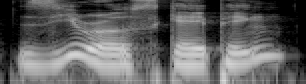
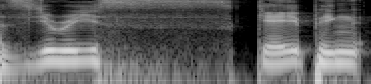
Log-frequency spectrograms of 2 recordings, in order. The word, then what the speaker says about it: Xeriscaping: Genauer haben wir uns da was Spezielles rausgesucht, nämlich das sogenannte Zeroscaping, spricht man es im Englischen aus, oder Xeriscaping, es gibt da noch nicht so die genaue Aussprache, geschrieben wird Xeriscaping.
